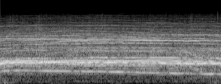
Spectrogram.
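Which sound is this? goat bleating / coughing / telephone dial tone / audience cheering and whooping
audience cheering and whooping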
